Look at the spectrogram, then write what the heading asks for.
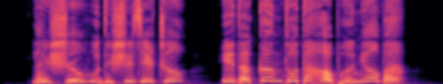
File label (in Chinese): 少女 元气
